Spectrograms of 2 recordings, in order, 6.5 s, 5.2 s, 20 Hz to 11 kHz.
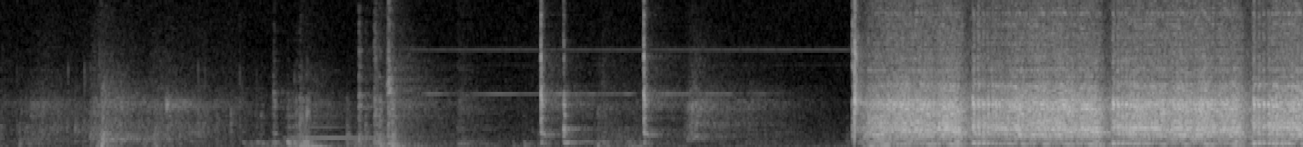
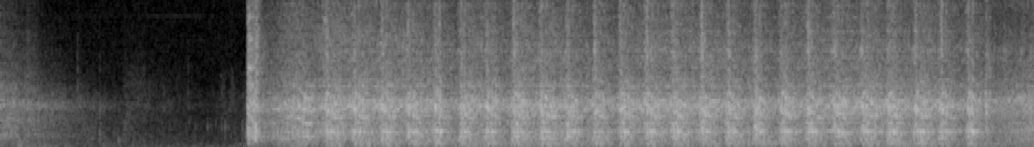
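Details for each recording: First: Toyota Supra MK4 2JZ engine cranked with the ignition coils and injectors removed: after faint clicks, a steady crank of about three beats per second with uneven pulses, most strokes empty, showing low compression on most cylinders; engine damage. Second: Toyota Supra MK4 2JZ being cranked on the starter to compare compression on each cylinder: an even pace of about four beats a second, with equally strong compression strokes. The same session later concludes the engine more or less has engine damage.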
